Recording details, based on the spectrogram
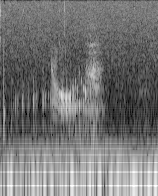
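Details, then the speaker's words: Adult's stomach rumbling with hunger during a talk: a low gurgling borborygmi rumble from the abdomen over a steady low hum. "apparently hungry if you can hear my stomach rumbling but I would I would say something that would totally diffuse a compliment"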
